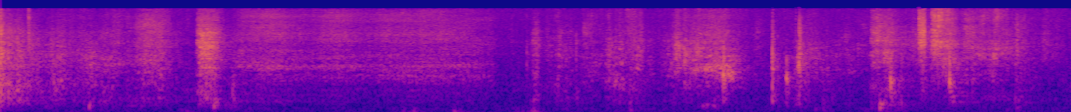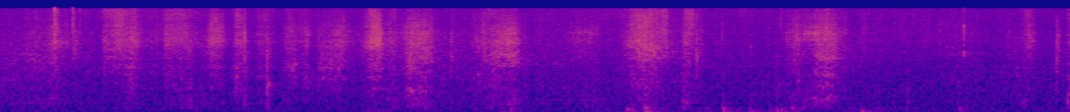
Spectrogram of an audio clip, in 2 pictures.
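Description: Handling noises of a sanding belt being changed on a belt grinder that is not running: scattered clicks, knocks and rustles as the belt is fitted and the tension arm is moved, with a couple of low thumps near the end.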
